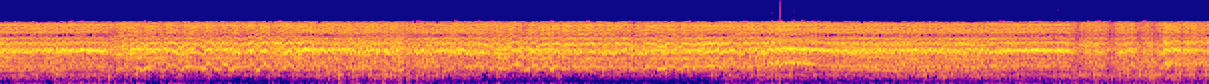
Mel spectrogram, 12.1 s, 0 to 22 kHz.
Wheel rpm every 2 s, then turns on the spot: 200, 210, 210, 200, 210, 220.
none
